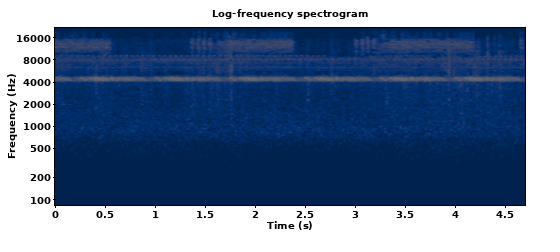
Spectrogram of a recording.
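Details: Crickets chirping in a summer meadow: a steady, high, unbroken trill holds at one pitch, with faint pulsed buzzing above and a soft airy hiss underneath.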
